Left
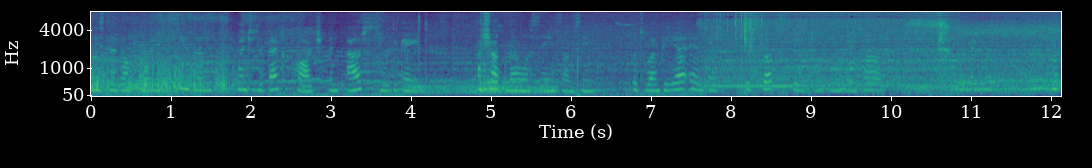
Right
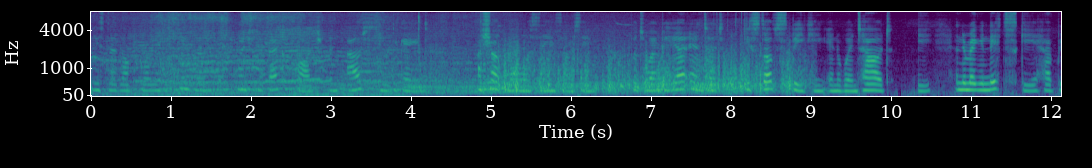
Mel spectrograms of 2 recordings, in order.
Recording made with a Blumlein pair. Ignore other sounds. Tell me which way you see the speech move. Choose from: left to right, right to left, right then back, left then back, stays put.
left to right.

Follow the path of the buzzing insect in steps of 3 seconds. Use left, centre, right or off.
centre, centre, left, left.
